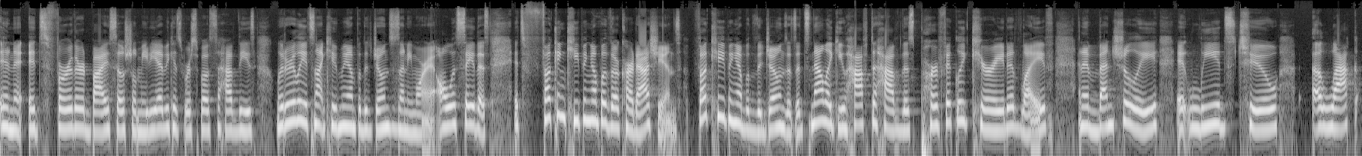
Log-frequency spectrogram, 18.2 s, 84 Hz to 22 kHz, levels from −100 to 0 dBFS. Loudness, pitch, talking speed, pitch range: -15 LUFS, 230 Hz, 190 wpm, 215-255 Hz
